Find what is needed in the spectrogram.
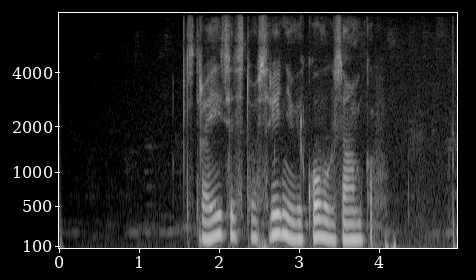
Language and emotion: Russian, sad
